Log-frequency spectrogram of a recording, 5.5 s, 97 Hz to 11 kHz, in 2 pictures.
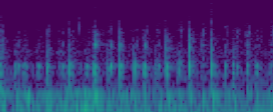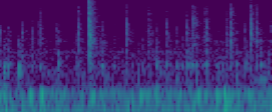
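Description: A hand-sized, hollow red plastic PS4 controller is held in both hands while thumbs tap and press its face buttons and sticks. The result is a rapid, steady stream of short, dry plastic clicks with a faint tonal ring near 650 Hz, over a low rumble.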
